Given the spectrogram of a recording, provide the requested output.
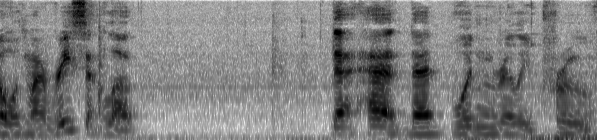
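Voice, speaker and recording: Room echo is audible in this clip. The man speaking keeps a moderate speed. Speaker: gaming youtuber. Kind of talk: let's play commentary. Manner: soft-spoken; halting.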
